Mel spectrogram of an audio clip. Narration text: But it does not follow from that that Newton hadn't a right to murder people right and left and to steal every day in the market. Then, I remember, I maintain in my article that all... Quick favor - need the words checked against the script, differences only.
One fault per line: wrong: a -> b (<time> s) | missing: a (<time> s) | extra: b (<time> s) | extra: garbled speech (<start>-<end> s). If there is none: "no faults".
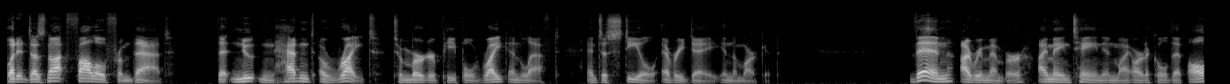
no faults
